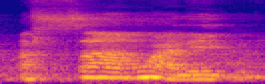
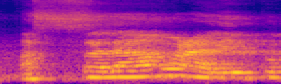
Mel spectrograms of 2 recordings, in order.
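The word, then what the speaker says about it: السلام عليكم: യഹൂദികൾ വന്നിട്ട് പ്രവാചകനോട് പറഞ്ഞു അസ്സാമു അലൈക്കും. വളരെ ശ്രദ്ധിക്കണം. നമ്മളൊക്കെ സലാം കേൾപ്പായി പോണ രൂപമാണ് അസ്സാമു അലൈക്കും എന്നാണ്. എന്താ അസ്സാമു അലൈക്കും എന്ന് പറഞ്ഞാൽ അള്ളാഹു നിങ്ങളെ നശിപ്പിക്കട്ടെ എന്നാണ്. അസ്സലാമു അലൈക്കും എന്നാണ് ഉച്ചാരണം ശരിയല്ലാത്ത രീതി പോയ പ്രശ്നം.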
